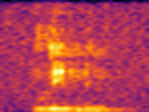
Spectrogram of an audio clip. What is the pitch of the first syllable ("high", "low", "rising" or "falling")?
falling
